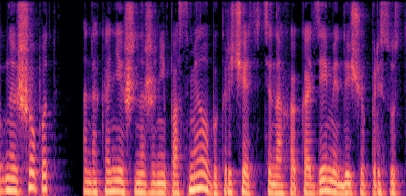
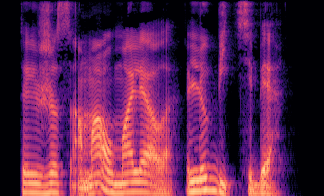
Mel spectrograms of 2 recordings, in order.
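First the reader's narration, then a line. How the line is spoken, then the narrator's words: Through gritted teeth. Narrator (Russian): Сквозь зубы процедил молодой человек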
